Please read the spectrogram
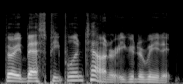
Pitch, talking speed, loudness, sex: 140 Hz, 360 wpm, -19 LUFS, male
